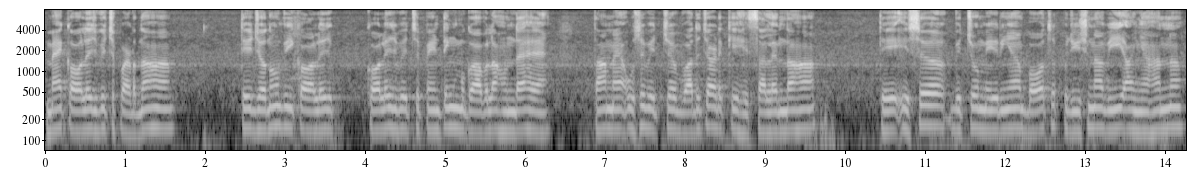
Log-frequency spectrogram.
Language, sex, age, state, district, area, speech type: Punjabi, male, 18-30, Punjab, Barnala, rural, spontaneous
